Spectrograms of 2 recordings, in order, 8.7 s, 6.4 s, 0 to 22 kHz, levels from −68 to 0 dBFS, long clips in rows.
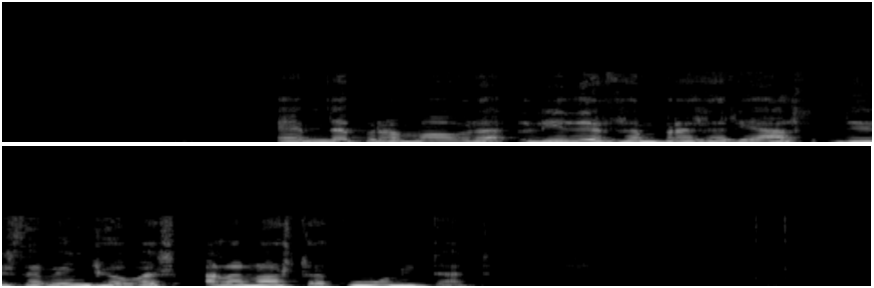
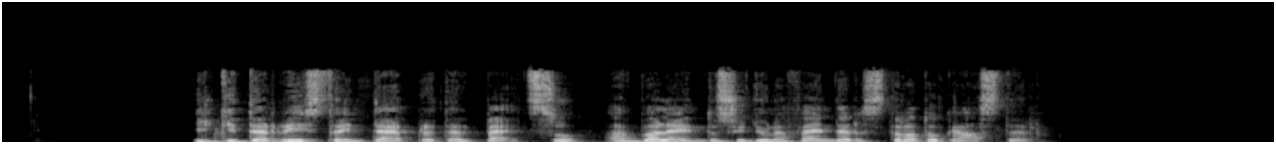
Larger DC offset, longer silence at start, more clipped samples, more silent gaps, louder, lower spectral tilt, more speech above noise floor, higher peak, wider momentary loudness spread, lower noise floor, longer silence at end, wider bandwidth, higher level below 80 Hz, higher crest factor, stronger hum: neither; first, 1.4 s vs 0.95 s; neither; neither; second, -30 LUFS vs -19 LUFS; about the same, -5.5 dB/octave vs -4.5 dB/octave; second, 47 dB vs 69 dB; second, -14 dBFS vs -4 dBFS; about the same, 10 LU vs 9 LU; second, -77 dBFS vs -88 dBFS; first, 2.05 s vs 1.2 s; about the same, 11.5 kHz vs 12 kHz; second, -74 dBFS vs -58 dBFS; about the same, 16 dB vs 18 dB; neither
